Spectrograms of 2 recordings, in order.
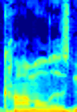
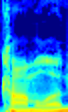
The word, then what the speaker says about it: Kamala: Kamala's name. I guess I've been saying it wrong. Apparently it's Kamala, not Kamala.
